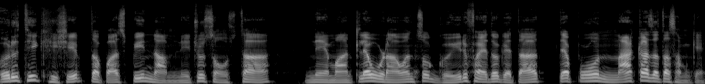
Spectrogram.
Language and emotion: Goan Konkani, disgusted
